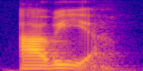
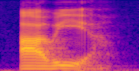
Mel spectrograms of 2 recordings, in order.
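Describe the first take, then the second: The two takes are said the same way.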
